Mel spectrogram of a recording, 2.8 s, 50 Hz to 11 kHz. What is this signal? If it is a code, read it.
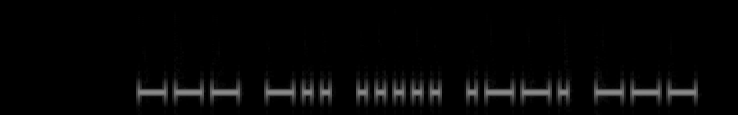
Morse code, heard as a keyed tone, about 34 wpm, 700 Hz. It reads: OD5PO
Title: DXCC-100 Call Signs - 5 Characters - 35wpm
